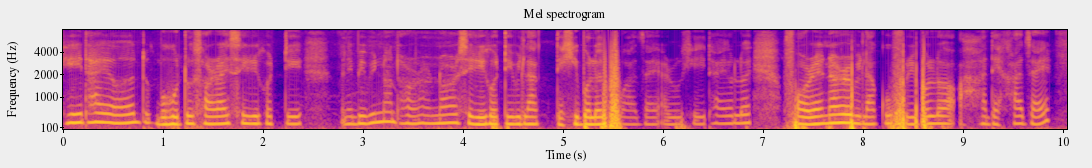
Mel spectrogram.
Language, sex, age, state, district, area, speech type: Assamese, female, 18-30, Assam, Kamrup Metropolitan, rural, spontaneous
